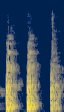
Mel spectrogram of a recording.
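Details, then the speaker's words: Classroom demonstration of percussion: finger pressed on a notebook held down with the palm, tapped with the other finger, giving a duller, flatter note than over the chest; dull percussion note (dullness). "Eso es como más mate."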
